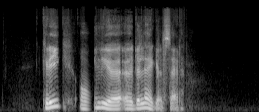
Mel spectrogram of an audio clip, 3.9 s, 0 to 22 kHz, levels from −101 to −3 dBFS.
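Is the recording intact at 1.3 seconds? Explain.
No. A burst of packet loss runs from about 1.27 to 1.43 s: a string of packets never arrived in time to be played, so the receiver concealed the hole by stretching the last good sound across roughly 150 ms and fading it down, ending in about 30 ms of silence. The speech sounds smeared into a held, decaying buzz or hiss, then resumes abruptly with around 150 ms of the original speech missing.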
